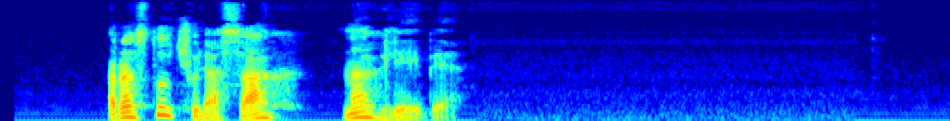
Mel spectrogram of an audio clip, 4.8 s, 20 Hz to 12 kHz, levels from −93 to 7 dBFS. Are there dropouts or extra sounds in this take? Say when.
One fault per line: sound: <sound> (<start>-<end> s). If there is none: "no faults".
no faults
